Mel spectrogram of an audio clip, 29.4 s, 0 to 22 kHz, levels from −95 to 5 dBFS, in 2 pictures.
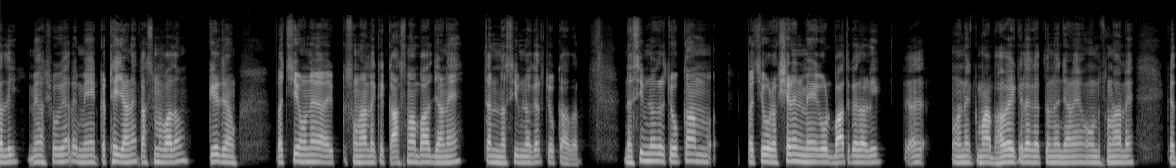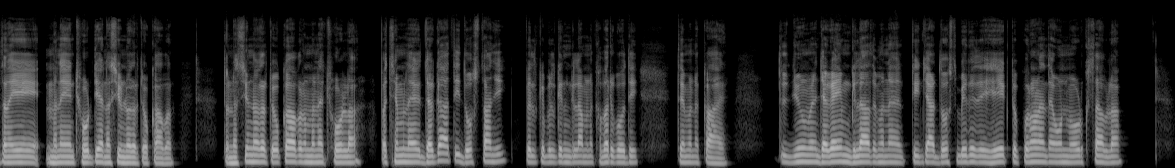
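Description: No technical faults can be heard anywhere in the speech, so there is nothing to place in time order.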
